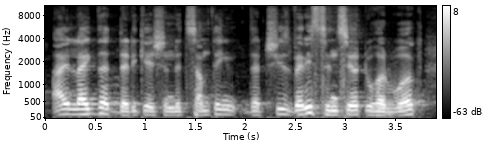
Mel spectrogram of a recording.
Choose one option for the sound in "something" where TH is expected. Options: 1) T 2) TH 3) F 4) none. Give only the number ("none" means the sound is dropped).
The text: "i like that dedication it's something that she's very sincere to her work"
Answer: 1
